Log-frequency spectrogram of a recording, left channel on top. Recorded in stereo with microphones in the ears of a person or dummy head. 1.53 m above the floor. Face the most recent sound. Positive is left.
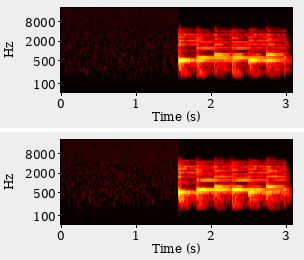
turn(degrees=-15)  # may be behind; listen again after turning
